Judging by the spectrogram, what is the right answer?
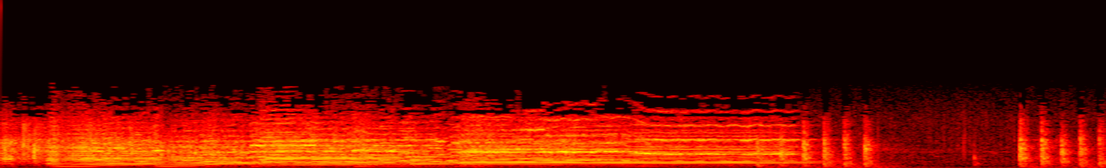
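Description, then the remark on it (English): Sustained tonal music plays for several seconds, then a quick series of sharp knocks on Miss Fawcett's dressing room door, a short pause, and another burst of rapid knocking. “No use knocking.”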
